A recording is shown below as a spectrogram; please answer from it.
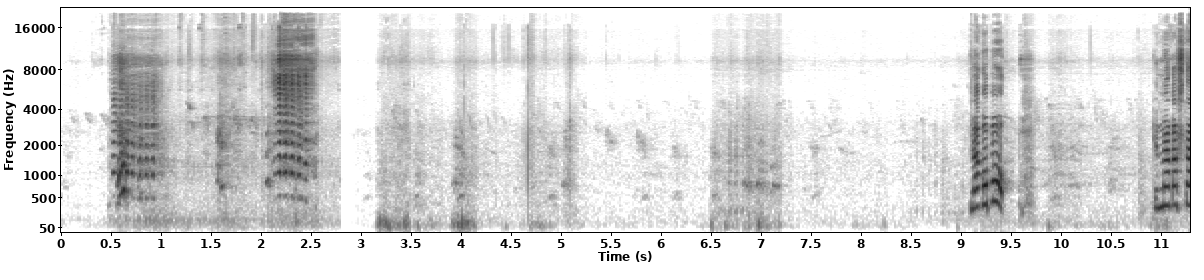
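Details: Goat recently bought for a farm in La Union, Philippines: a few loud wavering bleats at the start and end, separated by long quiet stretches with people talking and faint scuffling.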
